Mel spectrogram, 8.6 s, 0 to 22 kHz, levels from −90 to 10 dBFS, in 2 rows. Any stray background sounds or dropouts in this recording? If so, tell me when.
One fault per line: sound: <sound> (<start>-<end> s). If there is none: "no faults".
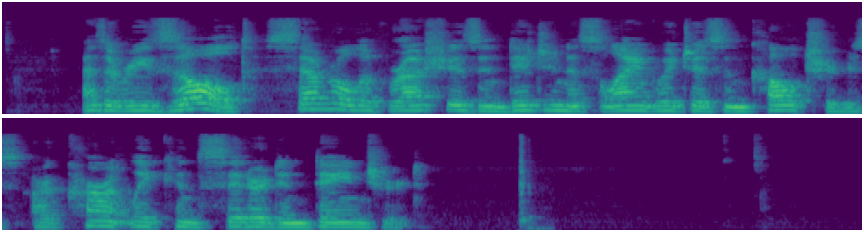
sound: thud (6.9-7.1 s)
